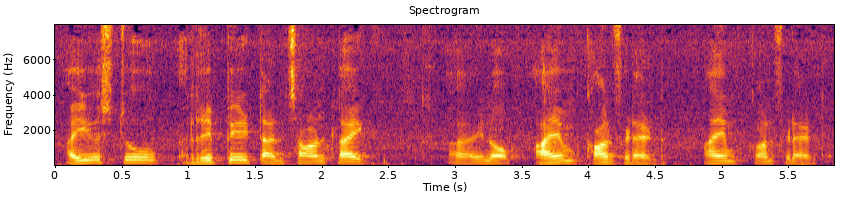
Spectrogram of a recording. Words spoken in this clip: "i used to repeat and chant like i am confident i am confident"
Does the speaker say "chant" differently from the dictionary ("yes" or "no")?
yes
